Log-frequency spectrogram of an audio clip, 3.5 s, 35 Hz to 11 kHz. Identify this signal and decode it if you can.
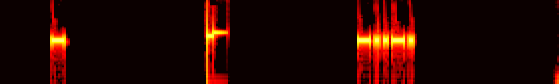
Morse code, heard as a keyed tone, about 44 wpm, 700 Hz. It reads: T /
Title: Single Character (Letter:Number:Punctuation:Prosign) Alt 45wpm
